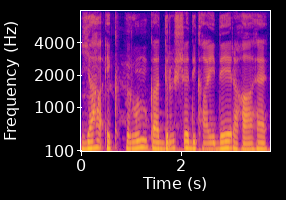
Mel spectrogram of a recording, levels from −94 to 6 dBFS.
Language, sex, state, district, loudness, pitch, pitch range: Hindi, male, Jharkhand, Ranchi, -17 LUFS, 135 Hz, 130-145 Hz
